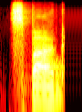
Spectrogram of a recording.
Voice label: "spud", Indian

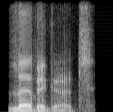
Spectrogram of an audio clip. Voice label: "levigate", British

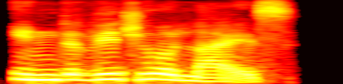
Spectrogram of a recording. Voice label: "individualize", Indian

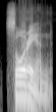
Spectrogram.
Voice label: "saurian", American

